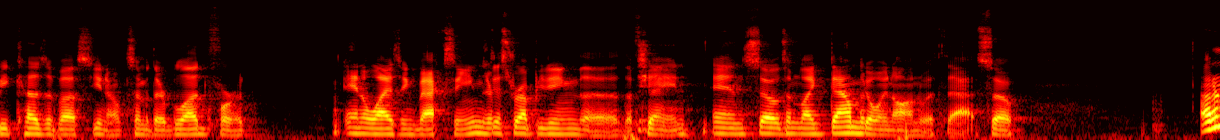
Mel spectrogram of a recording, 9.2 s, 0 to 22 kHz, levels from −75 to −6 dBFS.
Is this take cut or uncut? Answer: cut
